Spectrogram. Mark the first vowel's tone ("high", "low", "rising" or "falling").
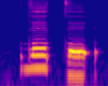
high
